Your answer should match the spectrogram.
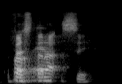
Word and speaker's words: Festorazzi: My husband would say Festorazzi. – Festorazzi. – Yes, that's how he would pronounce it.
